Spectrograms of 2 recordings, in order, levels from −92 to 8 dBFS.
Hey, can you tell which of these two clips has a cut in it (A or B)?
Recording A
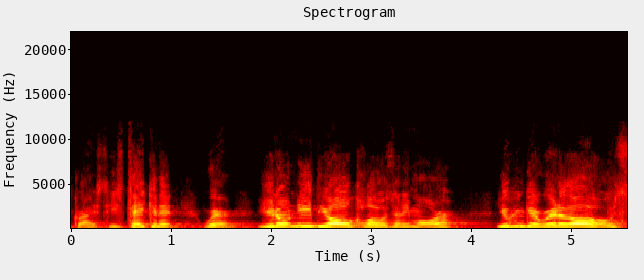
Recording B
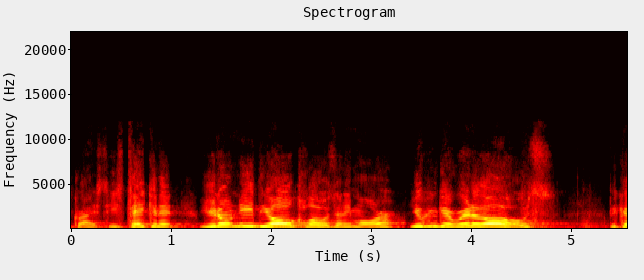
B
